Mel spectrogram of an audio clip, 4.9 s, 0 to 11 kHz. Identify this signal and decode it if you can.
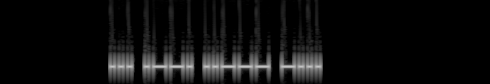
Morse code, heard as a keyed tone, about 28 wpm, 700 Hz. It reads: SP2B
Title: DXCC-100 Call Signs - 4 Characters - Repeated 2x - 28wpm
